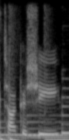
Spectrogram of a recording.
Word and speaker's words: Takashi: State Minister for Foreign Affairs Matsumoto Takashi pronounced Takashi publicly apologized saying, "It cannot be denied that our response was delayed."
